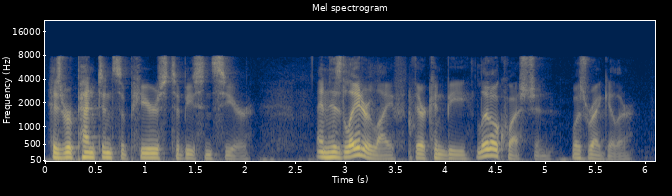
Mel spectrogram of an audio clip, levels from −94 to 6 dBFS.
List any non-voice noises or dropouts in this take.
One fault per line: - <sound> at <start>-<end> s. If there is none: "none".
none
